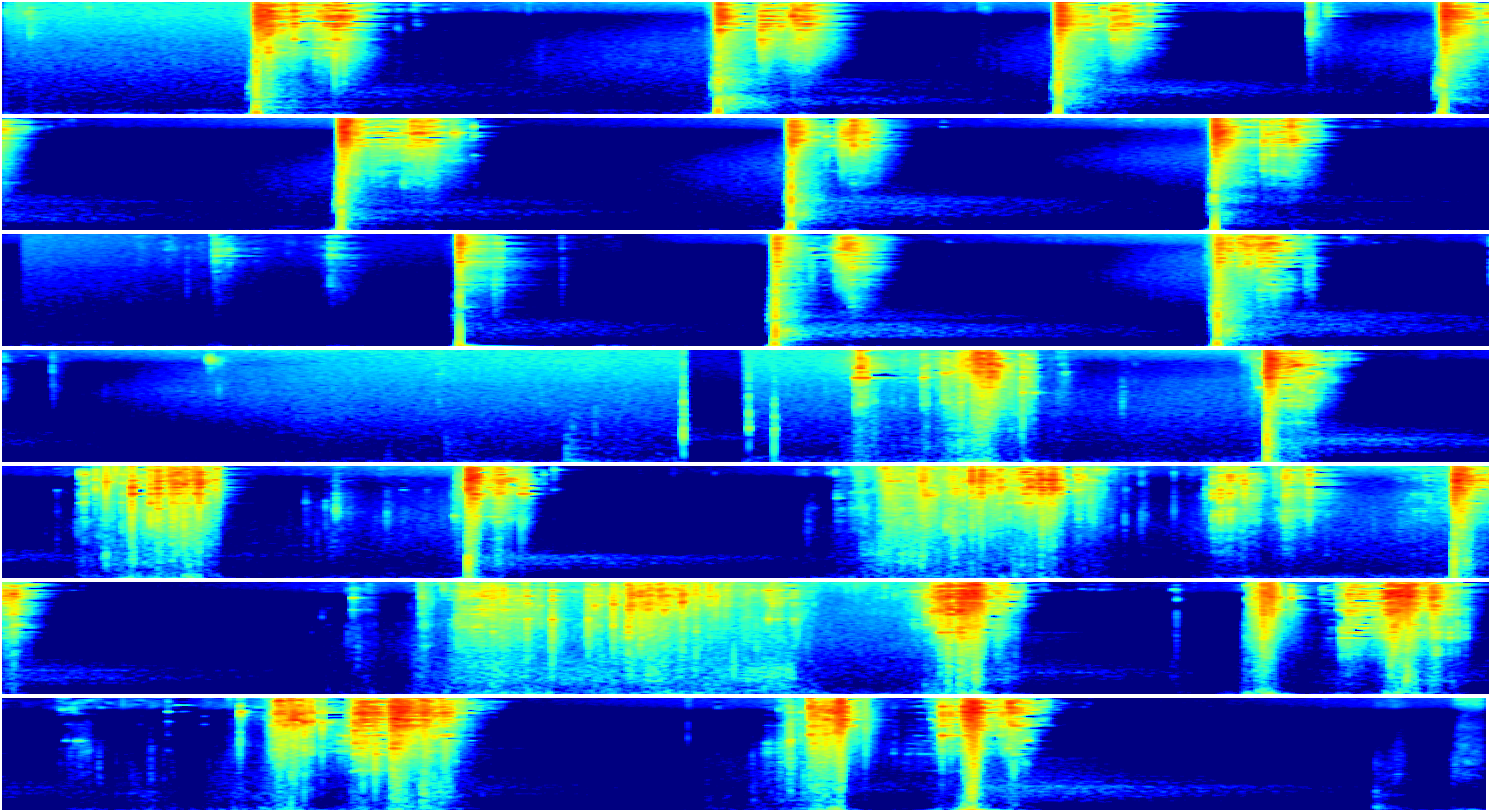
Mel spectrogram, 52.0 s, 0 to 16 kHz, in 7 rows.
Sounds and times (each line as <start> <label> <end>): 1.2 bag of broken glass punched with a bamboo stick 1.8
3.6 bag of broken glass punched with a bamboo stick 4.1
18.7 bag of broken glass punched with a bamboo stick 19.2
20.9 bag of broken glass punched with a bamboo stick 21.4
